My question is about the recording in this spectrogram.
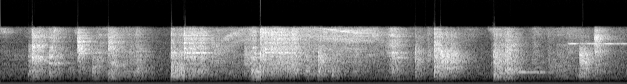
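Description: Hardwood flooring boards being laid out loose on the subfloor: about ten irregular knocks of wood on wood, each trailing off into a short scraping slide.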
